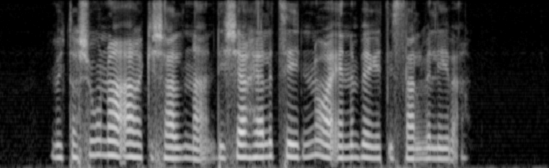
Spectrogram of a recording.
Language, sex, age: Norwegian, female, 20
